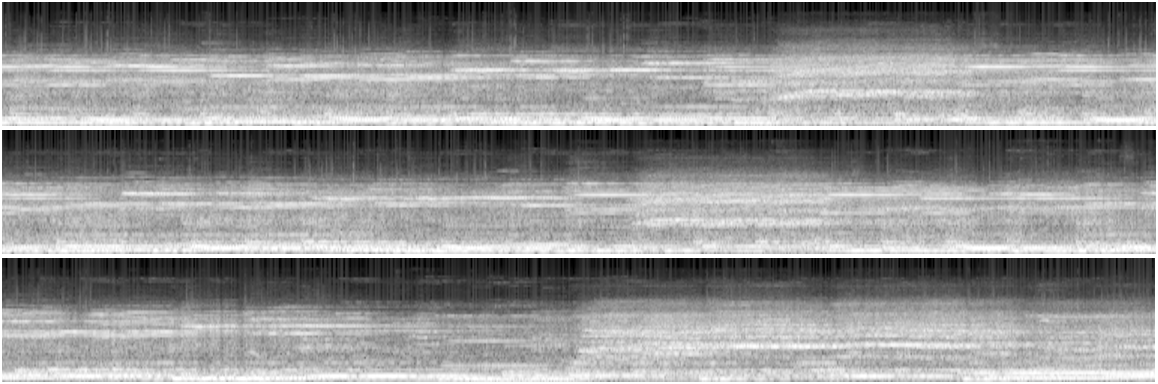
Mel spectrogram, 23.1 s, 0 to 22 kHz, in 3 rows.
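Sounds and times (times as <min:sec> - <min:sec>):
band music over sound system: 0:00.0 - 0:23.0.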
